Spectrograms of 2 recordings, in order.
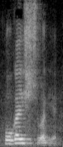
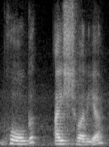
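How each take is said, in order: First: The two words are merged into one word. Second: The two words are said separately, not merged. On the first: "अगर साथ बोलेंगे तो भोगैश्वर्य" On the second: "अगर अलग अलग बोलेंगे थोड़ा फर्क पड़ेगा"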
